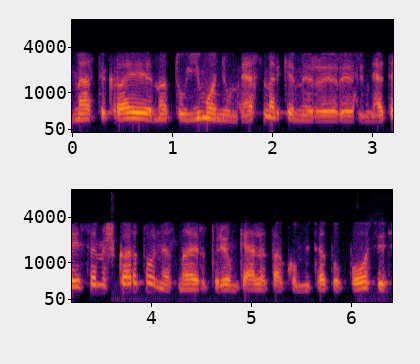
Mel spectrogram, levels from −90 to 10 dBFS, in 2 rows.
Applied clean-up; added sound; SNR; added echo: none; none; none; none.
